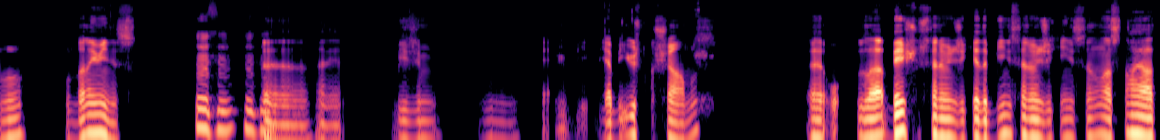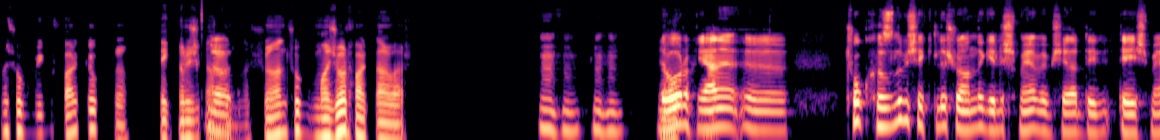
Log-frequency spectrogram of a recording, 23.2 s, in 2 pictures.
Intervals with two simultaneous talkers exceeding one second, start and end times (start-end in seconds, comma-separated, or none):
none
